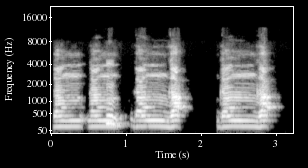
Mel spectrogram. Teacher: It's Ganga. Then you have to pronounce from your the base, that is Kantya, and then the sound should come from the nose also.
